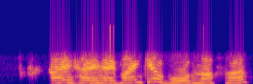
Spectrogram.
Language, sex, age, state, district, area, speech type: Kashmiri, female, 30-45, Jammu and Kashmir, Ganderbal, rural, conversation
